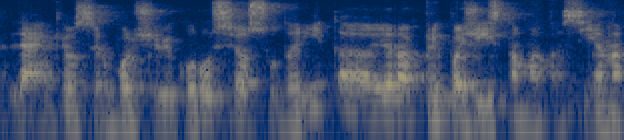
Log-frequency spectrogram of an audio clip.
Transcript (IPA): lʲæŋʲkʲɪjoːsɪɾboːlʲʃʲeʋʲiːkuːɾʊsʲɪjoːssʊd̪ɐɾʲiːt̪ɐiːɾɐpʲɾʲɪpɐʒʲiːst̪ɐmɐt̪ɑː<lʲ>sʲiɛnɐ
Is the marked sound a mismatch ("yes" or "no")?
yes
